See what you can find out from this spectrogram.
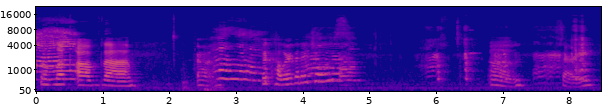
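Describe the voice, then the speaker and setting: A woman in her thirties hosting a knitting podcast from home, chatting casually with many ums and small laughs, her voice hoarse from a cold. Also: on the high side, noisy background. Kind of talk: casual chat to camera. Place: at home, indoors.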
